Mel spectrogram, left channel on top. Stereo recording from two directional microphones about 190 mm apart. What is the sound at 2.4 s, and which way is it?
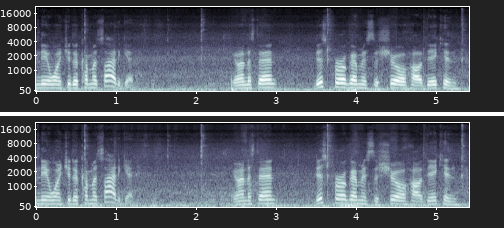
Speech, 45° left (ahead or behind).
